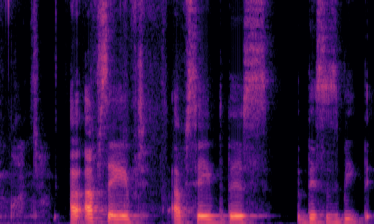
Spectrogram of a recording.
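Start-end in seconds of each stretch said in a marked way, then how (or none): 0.0-0.4 soft, fast sighing whisper; dreamy whispered sigh. Real, not acted. Fan swooning over Wan Cheng, whispered sigh. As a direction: sigh his name like a crush.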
